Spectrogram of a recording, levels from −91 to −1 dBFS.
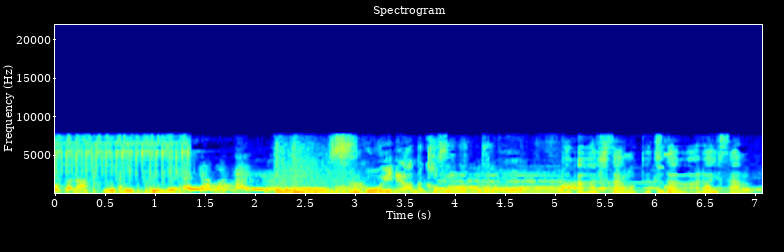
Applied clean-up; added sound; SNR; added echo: none; none; none; none.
